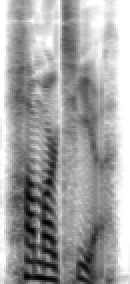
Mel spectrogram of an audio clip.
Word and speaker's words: hamartia: Today's Greek word is hamartia. You got to get that H sound at the beginning. Hamartia.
